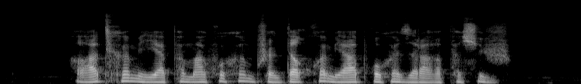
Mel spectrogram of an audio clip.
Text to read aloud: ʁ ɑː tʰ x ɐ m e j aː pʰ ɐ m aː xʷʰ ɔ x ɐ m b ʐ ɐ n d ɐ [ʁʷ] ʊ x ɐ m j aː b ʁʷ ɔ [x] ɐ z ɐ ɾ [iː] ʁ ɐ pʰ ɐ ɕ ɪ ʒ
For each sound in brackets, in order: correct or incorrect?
correct, correct, incorrect

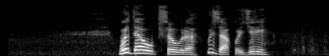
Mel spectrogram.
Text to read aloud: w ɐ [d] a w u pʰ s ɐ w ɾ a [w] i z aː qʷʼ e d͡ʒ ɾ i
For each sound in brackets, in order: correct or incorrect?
correct, correct

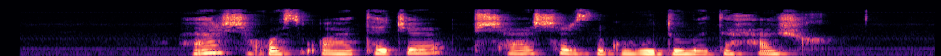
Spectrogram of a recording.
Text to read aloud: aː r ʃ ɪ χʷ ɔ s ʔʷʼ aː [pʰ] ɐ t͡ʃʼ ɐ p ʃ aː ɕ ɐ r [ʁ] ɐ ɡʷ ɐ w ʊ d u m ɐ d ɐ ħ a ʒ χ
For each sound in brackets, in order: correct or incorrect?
incorrect, incorrect

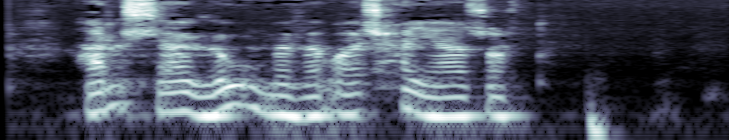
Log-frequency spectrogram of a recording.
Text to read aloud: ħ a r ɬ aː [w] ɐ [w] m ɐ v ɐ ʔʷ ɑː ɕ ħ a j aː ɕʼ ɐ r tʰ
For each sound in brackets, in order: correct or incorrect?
incorrect, correct

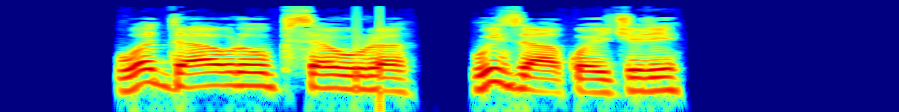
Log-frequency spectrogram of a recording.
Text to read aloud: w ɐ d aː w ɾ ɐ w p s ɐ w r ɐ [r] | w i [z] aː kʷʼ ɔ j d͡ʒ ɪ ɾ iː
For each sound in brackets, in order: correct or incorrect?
incorrect, correct

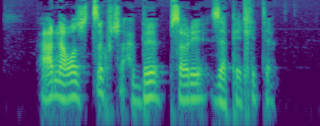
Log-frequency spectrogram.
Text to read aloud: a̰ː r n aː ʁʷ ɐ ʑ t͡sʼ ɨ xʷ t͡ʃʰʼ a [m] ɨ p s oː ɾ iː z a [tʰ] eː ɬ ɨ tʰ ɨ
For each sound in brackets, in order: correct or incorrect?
incorrect, incorrect

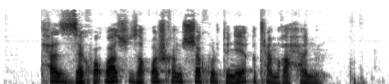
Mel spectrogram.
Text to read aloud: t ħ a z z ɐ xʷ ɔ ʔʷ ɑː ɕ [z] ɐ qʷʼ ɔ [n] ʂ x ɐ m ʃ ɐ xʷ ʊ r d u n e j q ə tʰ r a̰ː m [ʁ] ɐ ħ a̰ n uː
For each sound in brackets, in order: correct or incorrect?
correct, incorrect, correct

